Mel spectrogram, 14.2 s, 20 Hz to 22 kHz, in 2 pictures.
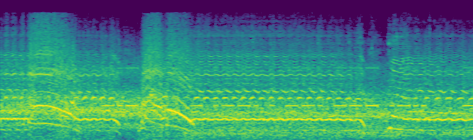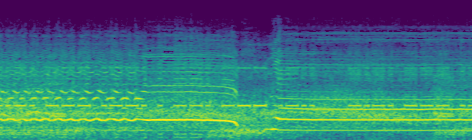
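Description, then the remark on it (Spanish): A loud, sustained roar from the crowd at Burgos Club de Fútbol's El Plantío stadium celebrating José Matos's 93rd-minute equalising goal for a 1-1 draw against Real Zaragoza, with blaring horn-like tones and shrill whistles sliding up and down over the constant din. “Es el sonido del éxtasis, de la felicidad y de la liberación para seguir haciendo del plantío un estadio invicto.”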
